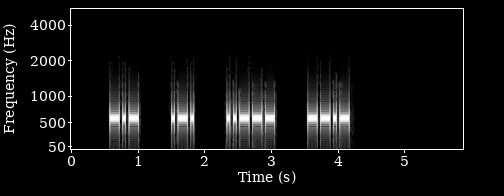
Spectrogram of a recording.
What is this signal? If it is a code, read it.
Morse code, heard as a keyed tone, about 25 wpm, spaced as for 13 wpm, 590 Hz. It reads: KR2Q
